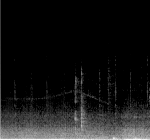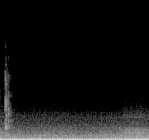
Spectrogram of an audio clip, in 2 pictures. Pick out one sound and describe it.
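A bus engine hums low and steady, shifting in pitch.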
